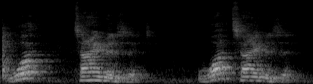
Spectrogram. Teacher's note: I didn't pronounce the H. I could have pronounced the H. I could have said, what time is it?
